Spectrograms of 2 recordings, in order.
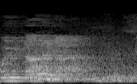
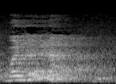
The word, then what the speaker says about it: Woonona: W-O-L-L-O-N-G-O-N-G is pronounced not Wollongong, but Wollongong. And while we're at it, how come Woonona is pronounced Winona?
